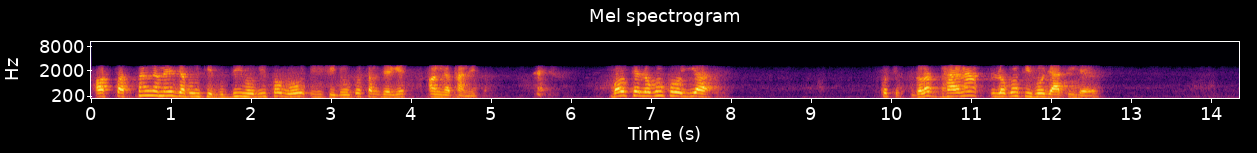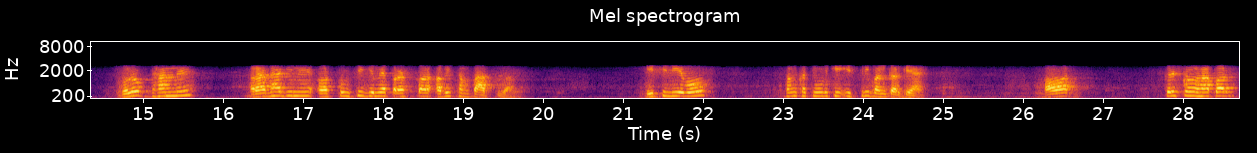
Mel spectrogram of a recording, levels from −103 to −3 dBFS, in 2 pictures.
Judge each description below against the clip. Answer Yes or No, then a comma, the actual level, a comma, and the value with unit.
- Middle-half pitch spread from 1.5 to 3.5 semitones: No, average, 5.0 semitones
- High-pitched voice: Yes, high, 205 Hz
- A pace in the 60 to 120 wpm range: Yes, average, 115 wpm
